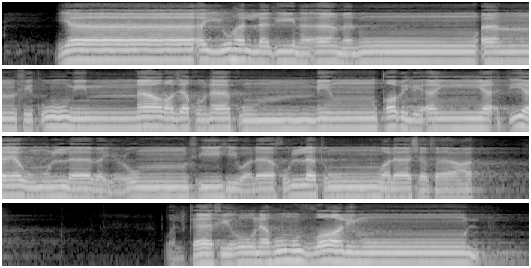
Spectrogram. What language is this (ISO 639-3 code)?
ara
